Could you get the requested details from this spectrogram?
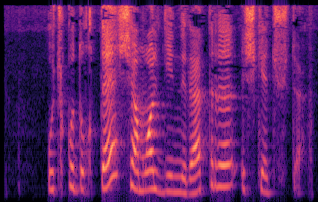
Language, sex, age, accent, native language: Uzbek, female, under 19, Farg'ona, Uzbek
